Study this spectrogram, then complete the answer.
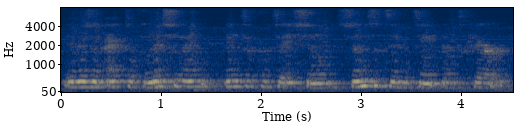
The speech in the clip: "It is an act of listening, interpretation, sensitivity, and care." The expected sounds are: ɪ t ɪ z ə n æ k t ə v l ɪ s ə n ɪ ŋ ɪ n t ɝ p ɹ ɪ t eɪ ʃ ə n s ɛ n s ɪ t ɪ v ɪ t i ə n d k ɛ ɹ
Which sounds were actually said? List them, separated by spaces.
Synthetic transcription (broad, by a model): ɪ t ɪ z ə n æ k t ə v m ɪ ʃ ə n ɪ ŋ ɪ n t ɝ p ɹ ɪ t eɪ ʃ ə n s ɛ n s ɪ t ɪ v ɪ t i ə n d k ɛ ɹ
